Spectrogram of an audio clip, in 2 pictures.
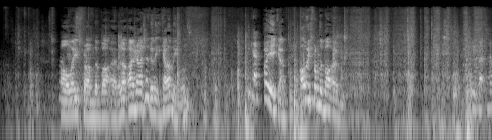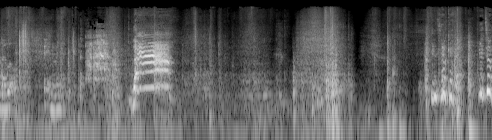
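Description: Cardboard packaging rustles and scrapes.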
